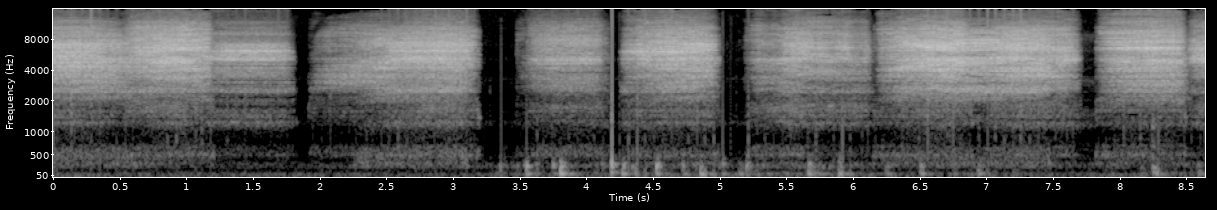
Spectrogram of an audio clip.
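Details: Barn owl nest scene with a nest switcher seizing prey: repeated harsh, breathy hisses of one to two seconds separated by short gaps, with light clicks and rustles.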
